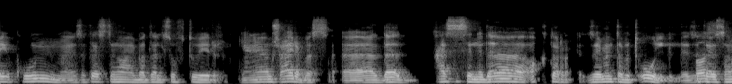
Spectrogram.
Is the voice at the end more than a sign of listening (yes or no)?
no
